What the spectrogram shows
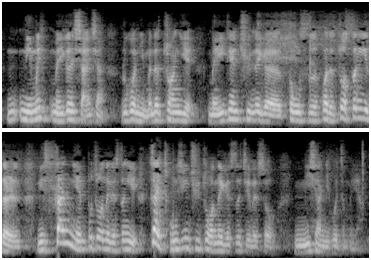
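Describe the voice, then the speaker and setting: A man preaching a sermon, impassioned and confessional, swinging between loud outbursts and quiet, subdued stretches. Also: mid-range voice, expressive, quick pace, few pauses, dull audio. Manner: personal and confessional, retelling his own despair.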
